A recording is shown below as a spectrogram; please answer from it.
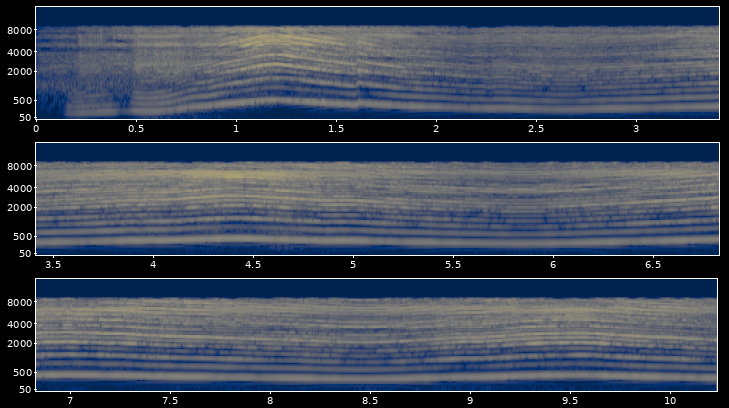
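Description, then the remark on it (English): A buzzy kazoo plays a wailing police-siren imitation, pitch sliding up and down in slow repeated sweeps for about ten seconds, loud with no talking. “Here we go. Police siren.”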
